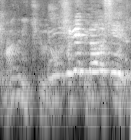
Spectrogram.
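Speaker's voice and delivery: very high squeaky mock child gibberish; hammed-up girl in fake Japanese; mock little girl. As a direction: squeal it like a tiny panicked kid. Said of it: "she was all like".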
